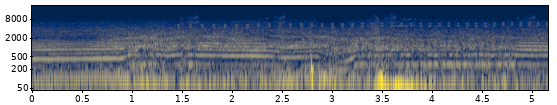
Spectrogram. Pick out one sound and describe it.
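Tyres screech as a car drifts on asphalt.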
